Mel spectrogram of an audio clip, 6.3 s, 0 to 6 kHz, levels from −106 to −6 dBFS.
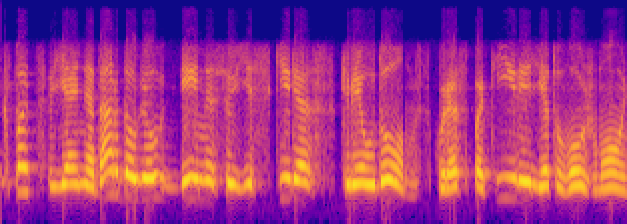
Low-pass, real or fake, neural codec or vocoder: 5.4 kHz; real; none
